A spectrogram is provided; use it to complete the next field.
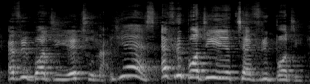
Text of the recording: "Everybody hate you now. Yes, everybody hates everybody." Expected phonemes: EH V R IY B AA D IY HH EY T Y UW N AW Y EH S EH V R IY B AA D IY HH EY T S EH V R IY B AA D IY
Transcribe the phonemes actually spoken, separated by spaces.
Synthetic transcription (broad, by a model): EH V R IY B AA D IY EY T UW N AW Y EH S EH V R IY B AA D IY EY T EH V R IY B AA D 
